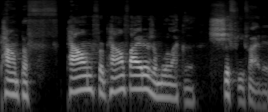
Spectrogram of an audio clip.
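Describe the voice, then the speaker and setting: Over a very clean recording with a silent background, a man with an American accent talks at a moderate pace in a plain, everyday voice with ordinary pitch variation. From California. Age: 30s. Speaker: podcast host. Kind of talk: casual interview chat. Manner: casual, relaxed.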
